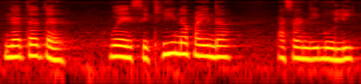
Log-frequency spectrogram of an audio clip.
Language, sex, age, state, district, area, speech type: Sindhi, female, 30-45, Gujarat, Surat, urban, spontaneous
